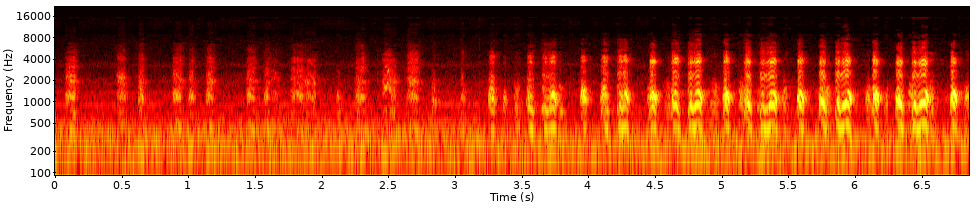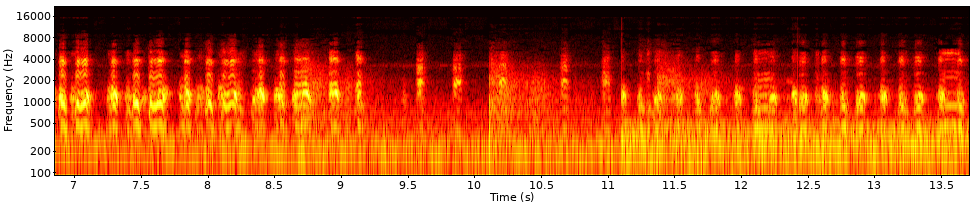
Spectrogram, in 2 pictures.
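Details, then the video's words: Chukar, named as the national bird of Pakistan, calling with rapid repeated clucks that swell into a dense chattering series, pause briefly, then resume more softly over a low background rumble. "call of national bird of Pakistan chukar"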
